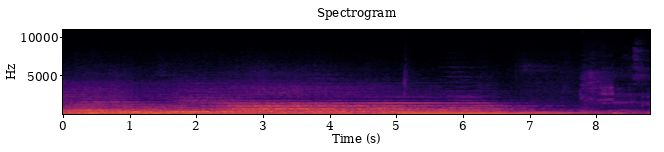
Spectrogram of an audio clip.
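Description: A large crowd sings together in a big echoing hall.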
